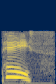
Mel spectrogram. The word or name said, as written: pace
